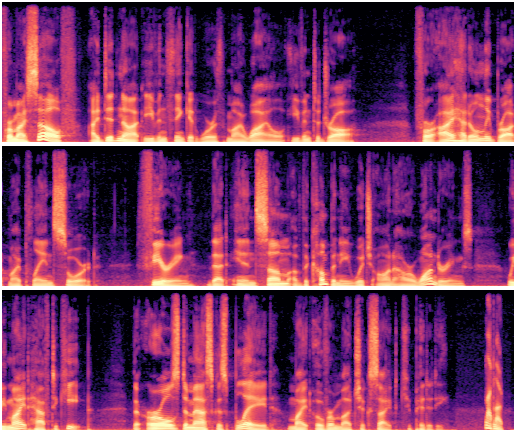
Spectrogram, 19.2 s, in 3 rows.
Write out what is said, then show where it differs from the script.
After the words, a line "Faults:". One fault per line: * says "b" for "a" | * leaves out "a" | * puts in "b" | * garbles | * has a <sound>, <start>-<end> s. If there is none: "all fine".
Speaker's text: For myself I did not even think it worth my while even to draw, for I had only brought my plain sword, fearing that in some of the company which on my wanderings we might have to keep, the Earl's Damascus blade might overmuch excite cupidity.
For myself I did not even think it worth my while even to draw, for I had only brought my plain sword, fearing that in some of the company which on our wanderings we might have to keep, the Earl's Damascus blade might overmuch excite cupidity.
Faults:
* says "our" for "my"
* has a chirp, 18.8-19.1 s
